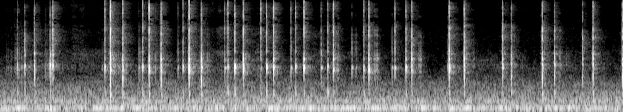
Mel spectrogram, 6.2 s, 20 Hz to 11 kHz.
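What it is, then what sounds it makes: Metal purse-shaped compact. A small, flat, hollow rose-gold metal compact shaped like a handbag, with a twisted handle and a heart clasp, is tapped and scratched with long nails. Quick, sharp clicks with a bright metallic ping around 1.5 kHz ring out in an irregular run over a low, steady hum, each tap dying almost instantly.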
